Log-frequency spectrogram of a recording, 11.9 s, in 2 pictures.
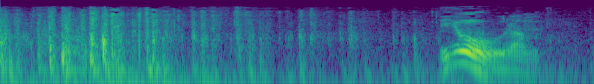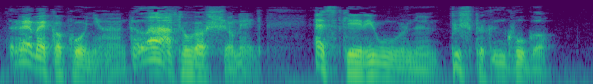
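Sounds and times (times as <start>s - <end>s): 
horse hooves clip-clopping: 0.0s - 6.0s
speech: 4.4s - 5.4s, 6.0s - 11.5s.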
